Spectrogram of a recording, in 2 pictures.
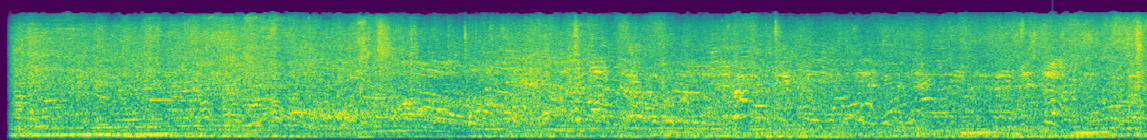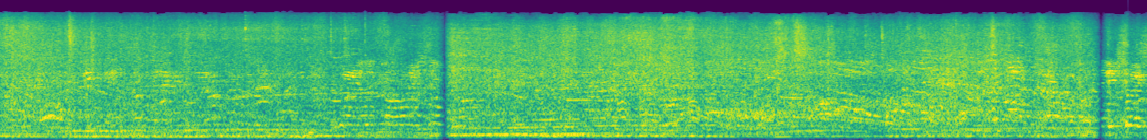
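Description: Several banger racing cars' engines running and revving hard as the pack races round the track, their pitches rising and falling. There is a short break about two-thirds of the way through.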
